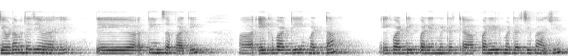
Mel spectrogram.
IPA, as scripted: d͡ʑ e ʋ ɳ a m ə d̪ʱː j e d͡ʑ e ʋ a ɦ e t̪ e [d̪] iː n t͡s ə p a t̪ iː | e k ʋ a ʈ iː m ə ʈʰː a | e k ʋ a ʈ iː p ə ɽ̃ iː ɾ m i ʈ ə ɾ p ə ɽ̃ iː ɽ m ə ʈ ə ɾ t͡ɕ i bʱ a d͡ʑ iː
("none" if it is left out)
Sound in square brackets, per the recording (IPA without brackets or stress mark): t̪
